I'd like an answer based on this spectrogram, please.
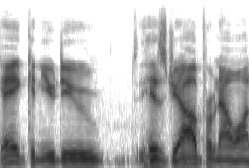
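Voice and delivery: ordinary talk, nothing marked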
